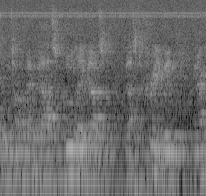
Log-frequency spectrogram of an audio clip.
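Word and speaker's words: βουλή: One is the word we would pronounce it boule, B-O-U-L-E. If you transliterate it, spell it out, it's boule.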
